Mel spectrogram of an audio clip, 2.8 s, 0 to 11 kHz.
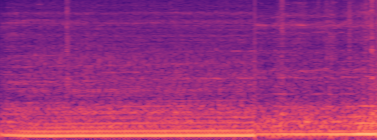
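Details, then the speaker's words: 1968 Austin Mini Cooper cafe racer with a race cam, 3.10 final drive and straight-cut gearbox, pulling a hill in 3rd gear: steady low gear hum rising with speed, the normal straight-cut gear sound. "It's funny how people's heads turn because it sounds unlike anything else going down the road. You can hear it coming. The straight cuts are just a foreign sound to them, and all their heads always turn."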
